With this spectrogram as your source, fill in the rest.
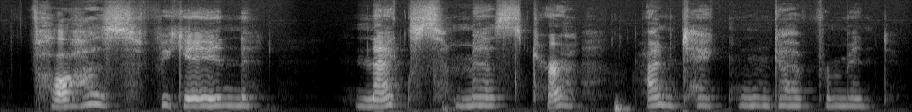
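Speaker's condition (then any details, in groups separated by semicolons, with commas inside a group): Brain injury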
